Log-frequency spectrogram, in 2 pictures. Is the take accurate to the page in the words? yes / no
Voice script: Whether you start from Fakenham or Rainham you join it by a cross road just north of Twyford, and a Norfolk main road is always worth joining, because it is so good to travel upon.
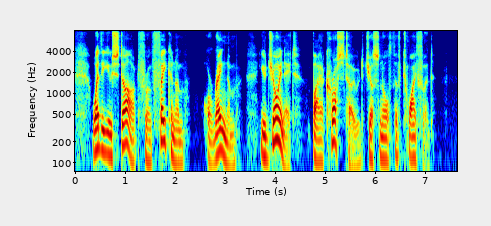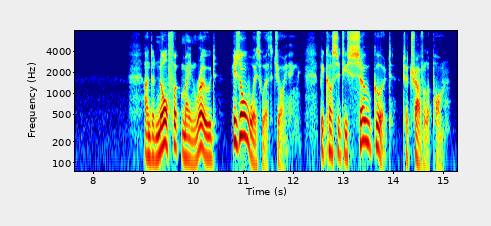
no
